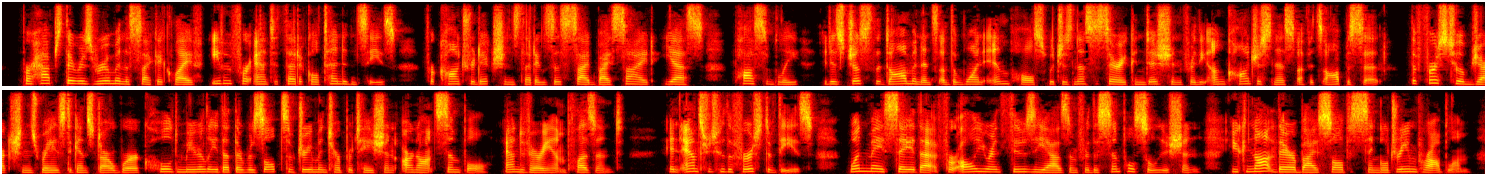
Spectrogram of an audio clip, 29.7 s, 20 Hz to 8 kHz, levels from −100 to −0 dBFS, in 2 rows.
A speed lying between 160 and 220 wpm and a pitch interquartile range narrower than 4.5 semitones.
Yes: average, 180 wpm; average, 2.9 semitones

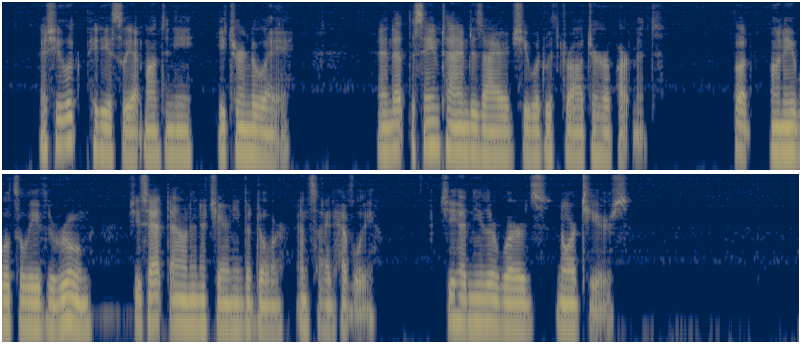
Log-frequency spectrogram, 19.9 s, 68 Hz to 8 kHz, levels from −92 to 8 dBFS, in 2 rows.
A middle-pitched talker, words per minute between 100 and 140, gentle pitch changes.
No: low, 110 Hz; slow, 135 wpm; narrow, 2.0 semitones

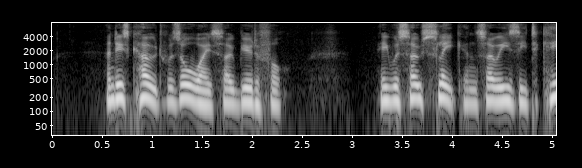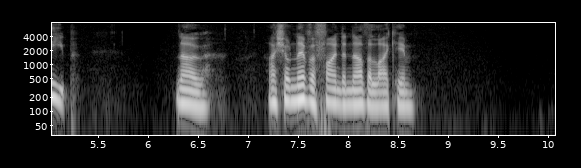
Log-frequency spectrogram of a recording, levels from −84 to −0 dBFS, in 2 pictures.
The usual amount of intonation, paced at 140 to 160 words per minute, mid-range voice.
Yes: average, 3.0 semitones; average, 145 wpm; medium, 155 Hz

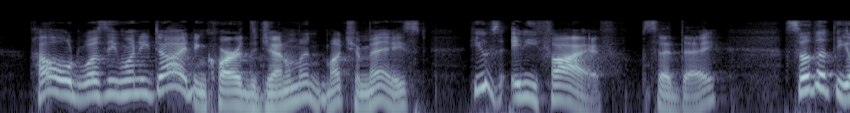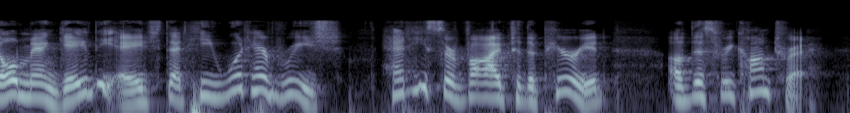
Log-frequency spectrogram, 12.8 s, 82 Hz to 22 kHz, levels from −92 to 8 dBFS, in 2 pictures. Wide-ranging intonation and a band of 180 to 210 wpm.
Yes: wide, 6.8 semitones; average, 190 wpm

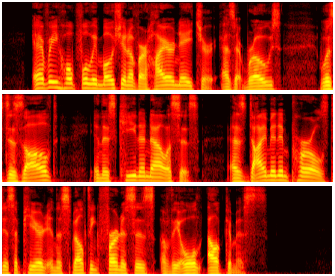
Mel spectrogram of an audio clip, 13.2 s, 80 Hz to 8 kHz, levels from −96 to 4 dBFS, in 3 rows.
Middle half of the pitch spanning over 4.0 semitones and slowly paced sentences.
Yes: average, 4.7 semitones; slow, 130 wpm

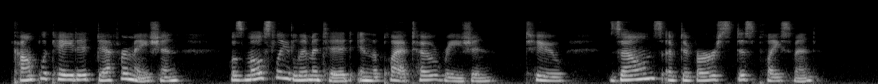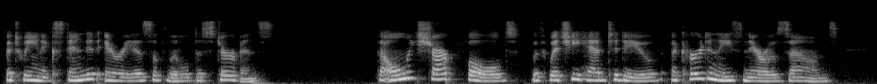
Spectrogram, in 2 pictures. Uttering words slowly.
Yes: slow, 125 wpm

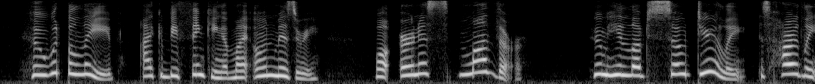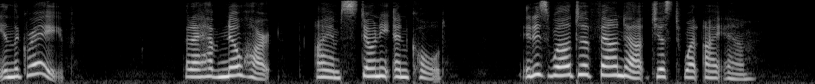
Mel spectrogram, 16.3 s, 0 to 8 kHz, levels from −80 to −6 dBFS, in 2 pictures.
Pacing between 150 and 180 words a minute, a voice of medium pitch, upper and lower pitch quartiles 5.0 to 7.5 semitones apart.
No: average, 165 wpm; very high, 285 Hz; average, 5.3 semitones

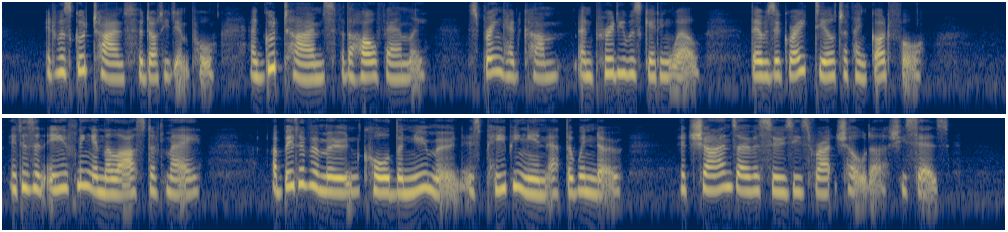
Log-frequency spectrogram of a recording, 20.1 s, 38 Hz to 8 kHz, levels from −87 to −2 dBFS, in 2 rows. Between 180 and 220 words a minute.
Yes: average, 190 wpm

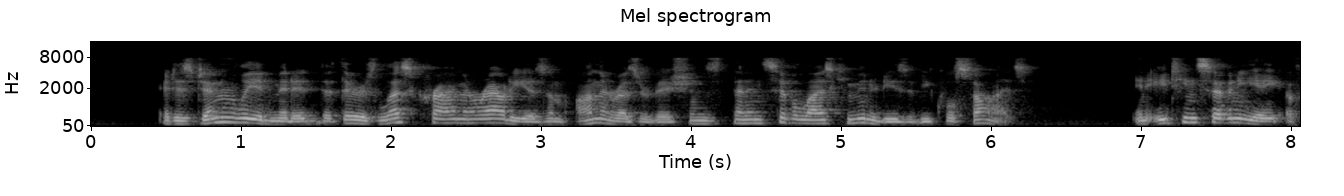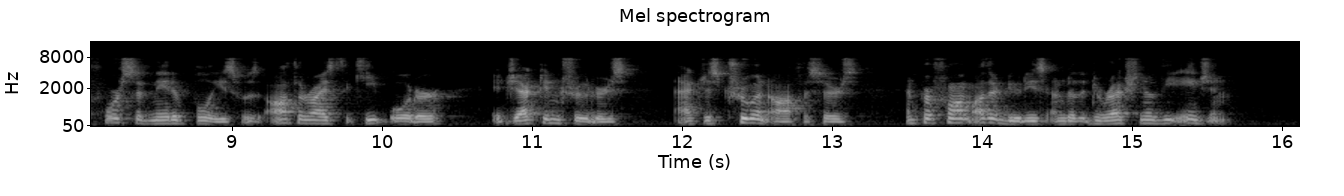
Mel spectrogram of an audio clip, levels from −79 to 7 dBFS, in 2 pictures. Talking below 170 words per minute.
No: average, 180 wpm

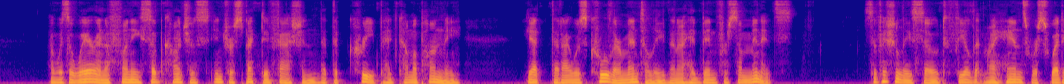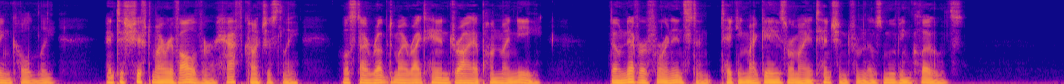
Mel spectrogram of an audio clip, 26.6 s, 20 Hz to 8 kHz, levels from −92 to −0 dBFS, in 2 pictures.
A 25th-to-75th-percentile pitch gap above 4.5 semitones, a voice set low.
No: narrow, 2.5 semitones; very low, 80 Hz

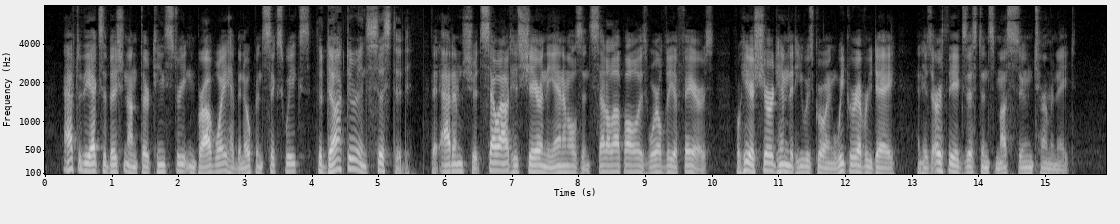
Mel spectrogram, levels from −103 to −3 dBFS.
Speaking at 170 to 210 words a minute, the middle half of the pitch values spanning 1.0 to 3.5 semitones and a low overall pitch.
No: average, 190 wpm; average, 4.1 semitones; low, 115 Hz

